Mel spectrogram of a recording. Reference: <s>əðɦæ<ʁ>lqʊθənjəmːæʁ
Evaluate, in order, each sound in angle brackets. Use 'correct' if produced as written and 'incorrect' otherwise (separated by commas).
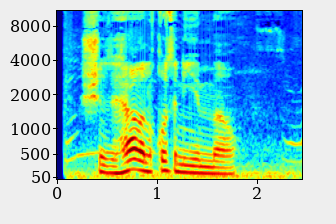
incorrect, correct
